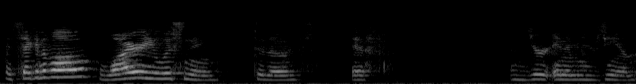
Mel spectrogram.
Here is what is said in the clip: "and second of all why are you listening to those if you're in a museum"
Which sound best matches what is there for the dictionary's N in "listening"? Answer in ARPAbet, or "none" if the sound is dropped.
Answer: N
